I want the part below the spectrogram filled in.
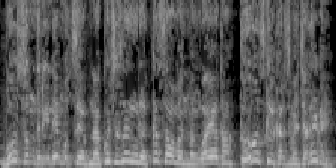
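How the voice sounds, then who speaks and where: Woman voicing a high-voiced, dramatic crow husband. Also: brisk, soft background music, natural voice. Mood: defensive. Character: evasive male crow husband, weary and defiant.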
